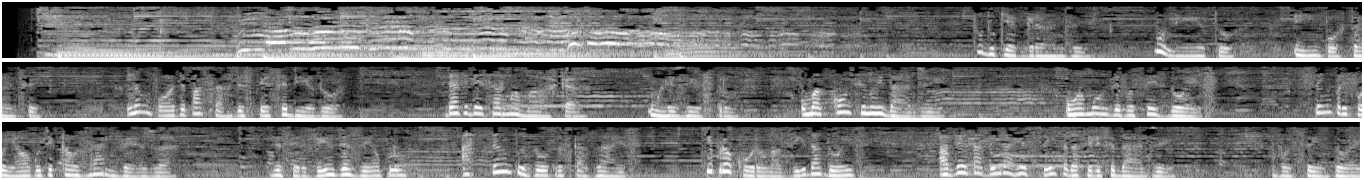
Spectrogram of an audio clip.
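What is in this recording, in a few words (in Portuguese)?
parabéns pelo bebê, feminino; Telemensagens; Parabenização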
